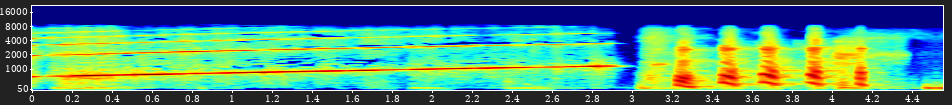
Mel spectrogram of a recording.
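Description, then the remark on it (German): A loud fire alarm holds a steady, slowly rising electronic tone for about three seconds, then switches to around five quick, harsh pulsing blasts. No one speaks. “Feueralarm.”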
